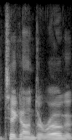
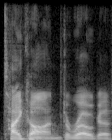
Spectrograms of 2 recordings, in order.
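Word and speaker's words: Ticonderoga: see how much a tick on deroga costs a billion um so that's how much you take on deroga uh tycon deroga sorry i've just realized i've been mispronouncing that so that's how much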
